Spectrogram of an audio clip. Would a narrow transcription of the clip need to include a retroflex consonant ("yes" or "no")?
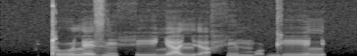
no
